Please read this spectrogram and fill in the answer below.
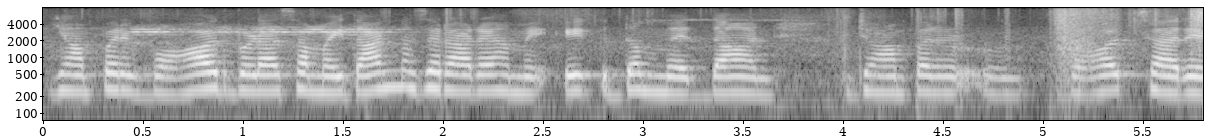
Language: Hindi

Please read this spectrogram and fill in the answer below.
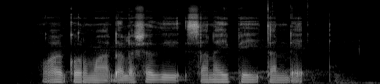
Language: Somali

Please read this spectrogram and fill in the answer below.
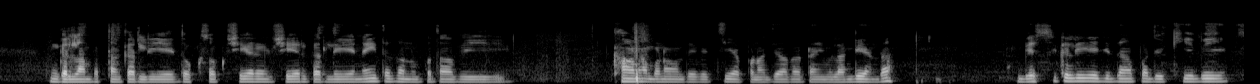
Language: Punjabi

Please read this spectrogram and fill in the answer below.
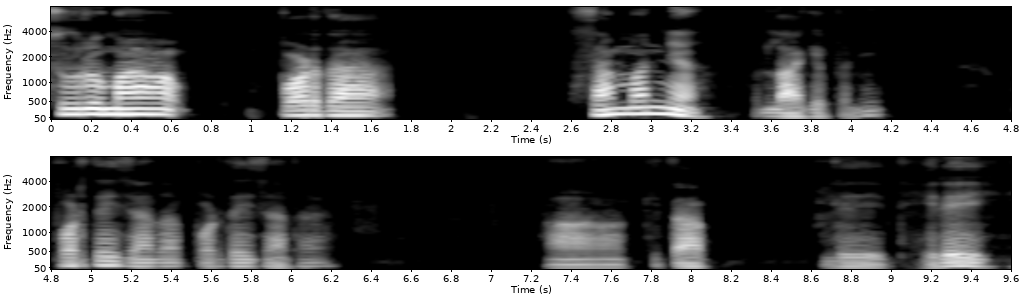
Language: Nepali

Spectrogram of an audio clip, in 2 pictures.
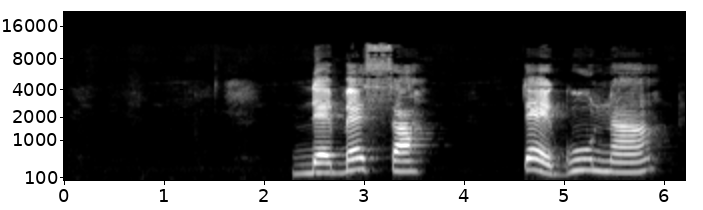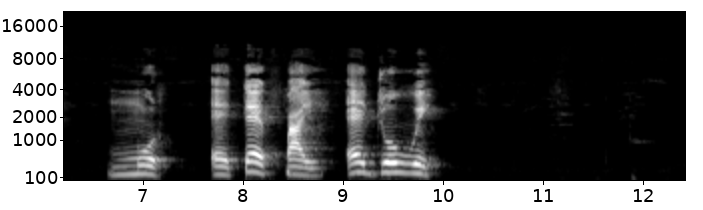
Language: Mpumpong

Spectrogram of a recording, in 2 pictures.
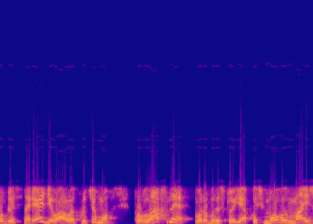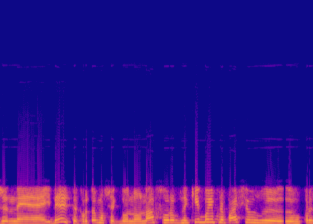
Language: Ukrainian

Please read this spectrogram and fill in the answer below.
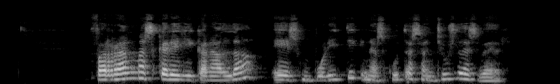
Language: Catalan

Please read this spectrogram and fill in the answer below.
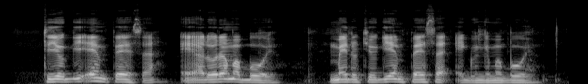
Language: Luo (Kenya and Tanzania)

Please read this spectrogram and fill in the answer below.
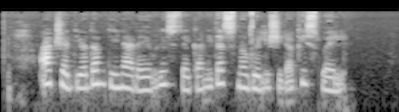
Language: Georgian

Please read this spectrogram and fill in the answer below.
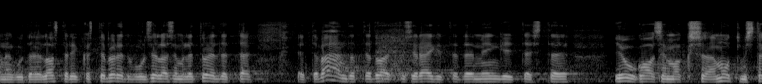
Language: Estonian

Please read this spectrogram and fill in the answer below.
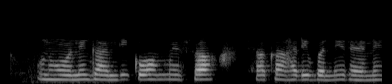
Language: Hindi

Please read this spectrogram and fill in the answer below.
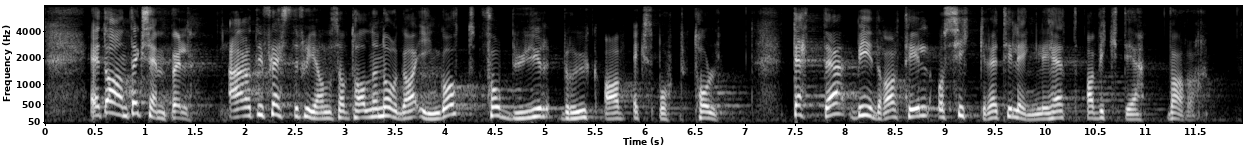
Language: Norwegian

